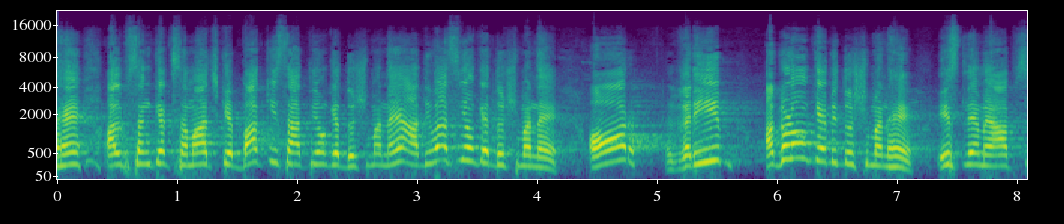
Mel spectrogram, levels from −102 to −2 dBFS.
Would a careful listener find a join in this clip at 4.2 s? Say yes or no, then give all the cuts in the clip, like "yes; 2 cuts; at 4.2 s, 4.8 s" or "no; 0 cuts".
no; 0 cuts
